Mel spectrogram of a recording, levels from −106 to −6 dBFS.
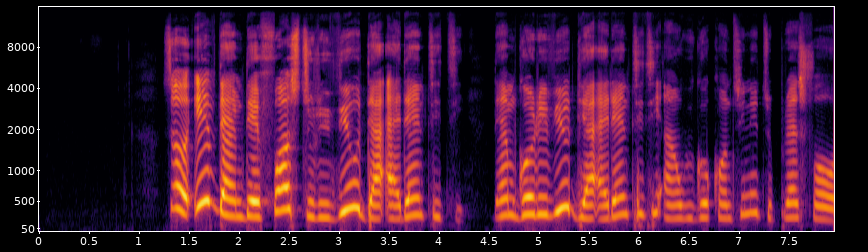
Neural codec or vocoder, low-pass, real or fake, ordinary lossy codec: none; 14.4 kHz; real; none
